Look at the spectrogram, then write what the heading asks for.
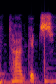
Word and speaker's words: target: The first part is talking about Israel targets Iran's government. So the doer is Israel. What does it do? Target. Target. Target. T-A-R-G-E-T. Here we can observe that the middle R is silent.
